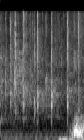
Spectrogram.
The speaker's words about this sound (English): Wow. That's a holiday weekend applause.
